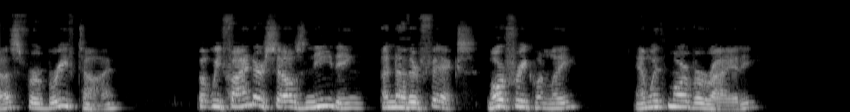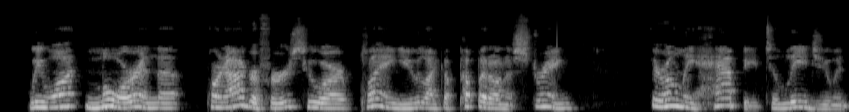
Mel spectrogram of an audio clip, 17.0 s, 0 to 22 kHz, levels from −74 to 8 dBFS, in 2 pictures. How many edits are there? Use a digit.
1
